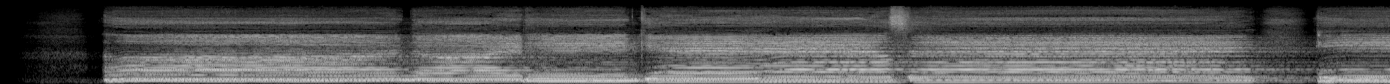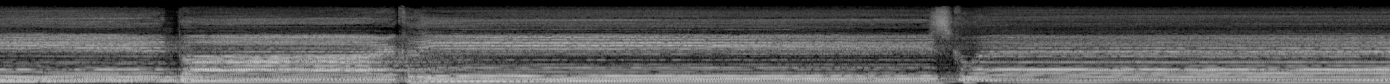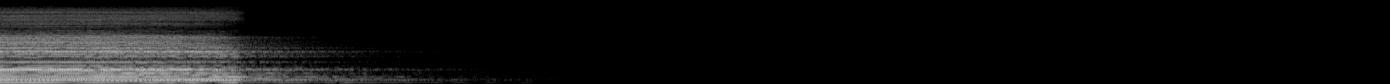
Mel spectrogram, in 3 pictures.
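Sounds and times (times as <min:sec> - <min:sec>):
barbershop singing with all parts: 0:01.0 - 0:31.3.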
